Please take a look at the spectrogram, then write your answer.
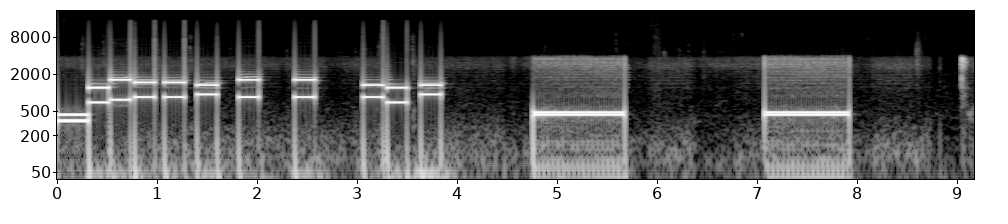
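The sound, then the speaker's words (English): A quick run of touch-tone dialing beeps, about a dozen short dual-pitched tones in an uneven rhythm, as the morning show of radio station K92.3 phones a listener, followed by two long ringback tones on the line separated by a pause. “We've got Tara's phone number thanks to you, and let's see if we can't call her.”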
